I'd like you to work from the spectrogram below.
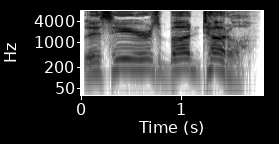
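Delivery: slow gruff frontiersman. Acted. Leader introduces man.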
